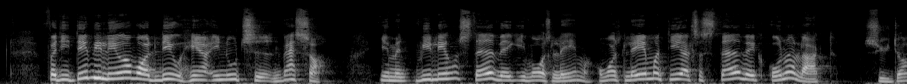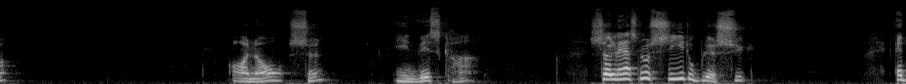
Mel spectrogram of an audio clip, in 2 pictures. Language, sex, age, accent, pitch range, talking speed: Danish, male, 30-49, native, 155-230 Hz, 145 wpm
